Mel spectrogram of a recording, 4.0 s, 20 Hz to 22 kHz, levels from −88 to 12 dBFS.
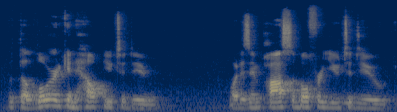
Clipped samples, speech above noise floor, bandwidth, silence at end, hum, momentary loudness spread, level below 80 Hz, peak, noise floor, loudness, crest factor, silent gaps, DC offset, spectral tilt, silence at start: under 0.1%; 34 dB; 19 kHz; 0.1 s; none; 15 LU; -70 dBFS; -12 dBFS; -67 dBFS; -32 LUFS; 22 dB; none; under 0.1%; -3 dB/octave; 0.1 s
